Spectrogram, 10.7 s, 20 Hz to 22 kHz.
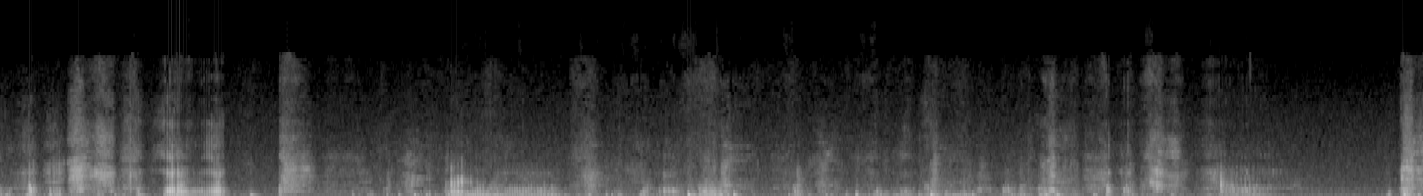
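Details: A nine-year-old pug plays indoors in Japan, recorded 11 January 2020: rough, raspy growling bursts and snorting huffs come in quick irregular clusters, with short pauses between flurries of noisy breaths.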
